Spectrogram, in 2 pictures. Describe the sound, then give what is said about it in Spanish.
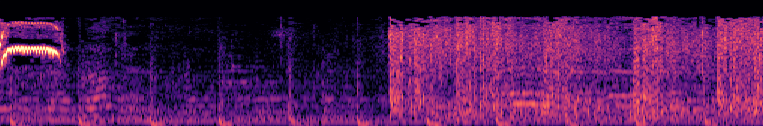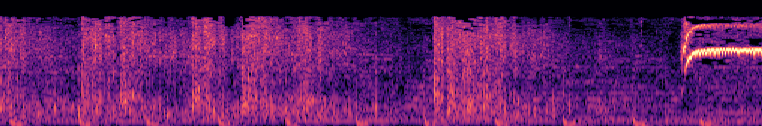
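Many rifle shots crack in a rapid, overlapping volley during a shooting drill, a dense run of sharp reports, with a short whistle blast at the start and again at the end. “Municionamos, introducimos el cargador. Prepárense para hacer fuego.”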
